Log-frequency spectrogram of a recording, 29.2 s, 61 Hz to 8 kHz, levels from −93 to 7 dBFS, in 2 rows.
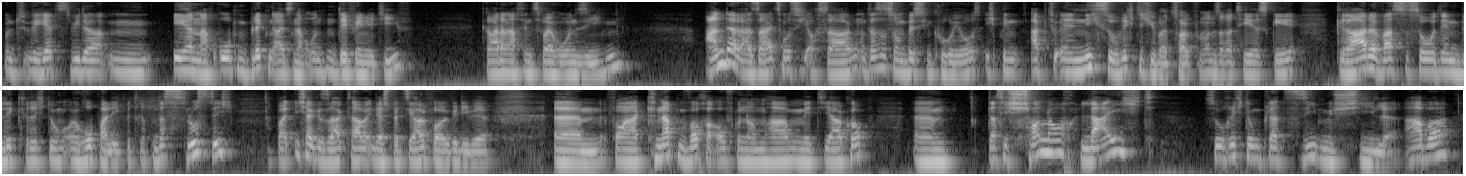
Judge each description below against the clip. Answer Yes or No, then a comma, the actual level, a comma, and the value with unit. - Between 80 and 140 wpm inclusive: No, average, 170 wpm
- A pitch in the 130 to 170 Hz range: Yes, medium, 140 Hz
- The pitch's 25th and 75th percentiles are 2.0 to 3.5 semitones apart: Yes, average, 3.2 semitones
